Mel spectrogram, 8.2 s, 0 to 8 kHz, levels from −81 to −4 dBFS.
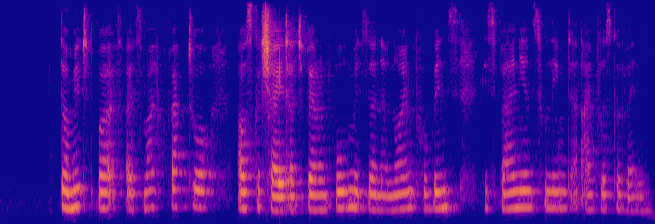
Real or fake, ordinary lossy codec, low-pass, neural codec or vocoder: fake; none; none; codec, 16 kHz, 0.4 kbps, LongCat-Audio-Codec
